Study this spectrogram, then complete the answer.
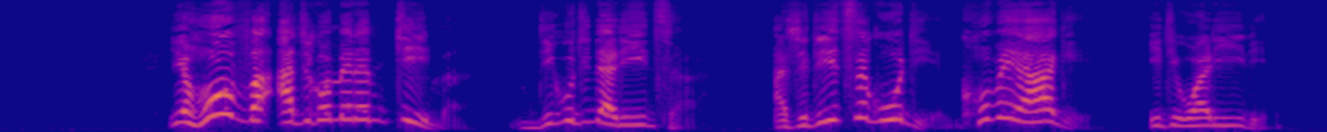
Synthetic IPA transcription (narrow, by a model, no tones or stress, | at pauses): jɛɦɔvaʔat̬ikɔmɛɾɛm̩tima̰ | ndikut̬iɗaliːt͡sʰa̰ | at͡ʃit̬it͡sɛkut̬ḭŋkʰɔpɛjakɛ̰ | it̬iwaliːɾɛ̰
